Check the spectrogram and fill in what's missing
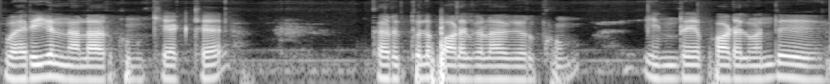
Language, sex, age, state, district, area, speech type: Tamil, male, 18-30, Tamil Nadu, Krishnagiri, rural, spontaneous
